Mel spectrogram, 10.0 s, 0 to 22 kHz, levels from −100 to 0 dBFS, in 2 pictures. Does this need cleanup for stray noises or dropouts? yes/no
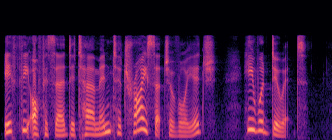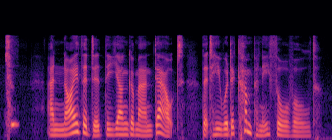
yes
